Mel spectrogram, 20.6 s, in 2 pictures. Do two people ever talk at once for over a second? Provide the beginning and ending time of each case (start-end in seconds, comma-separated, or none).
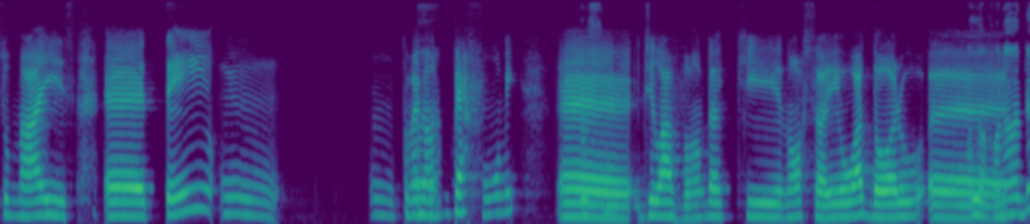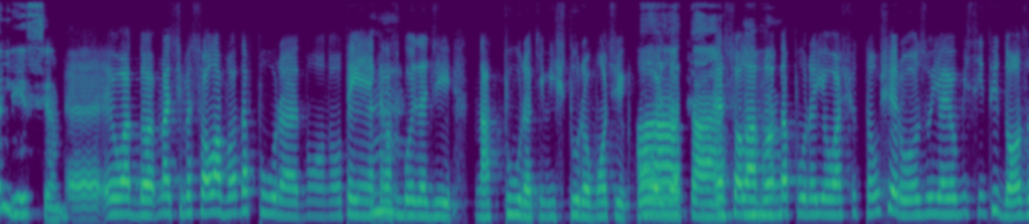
16.6-18.1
